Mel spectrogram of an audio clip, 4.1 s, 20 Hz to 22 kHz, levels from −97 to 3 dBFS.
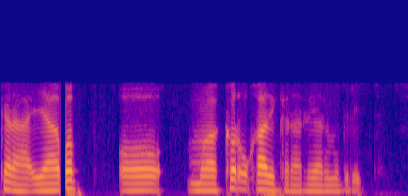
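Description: At 0.6 s the speech drops to dead silence for 60 ms. This is packet loss filled with silence, likely two 30 ms packets, with hard edges.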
